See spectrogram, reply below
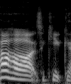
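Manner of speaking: disingenuous, forced fake laugh. Describing a cat video's caption to listeners; fake, disingenuous laugh. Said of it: "(Emma laughs disingenuously)".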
